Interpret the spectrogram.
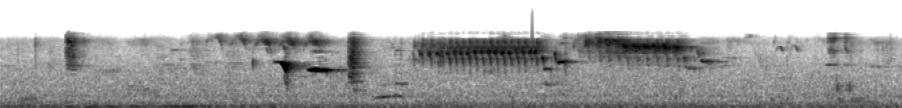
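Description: Forest birds calling: scattered short chirps and a quick falling whistle, then two rapid trills of about a second each, one straight after the other, near the middle.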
